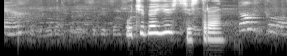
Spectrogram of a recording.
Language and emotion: Russian, sad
